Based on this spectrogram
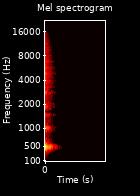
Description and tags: cowbell strike 20
LP Black Beauty cowbell recorded using a combination of direct and overhead mics. No processing has been done to the samples beyond mixing the mic sources.
velocity, acoustic, dry, stereo, cowbell, multi, real, instrument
